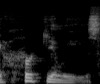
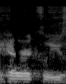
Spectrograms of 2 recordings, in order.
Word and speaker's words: Heracles: Do you say Heracles like a good Greek nerd, or do you say Hercules like an American? Say Heracles like a good Greek nerd, and I spell it Herakles in the with books.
